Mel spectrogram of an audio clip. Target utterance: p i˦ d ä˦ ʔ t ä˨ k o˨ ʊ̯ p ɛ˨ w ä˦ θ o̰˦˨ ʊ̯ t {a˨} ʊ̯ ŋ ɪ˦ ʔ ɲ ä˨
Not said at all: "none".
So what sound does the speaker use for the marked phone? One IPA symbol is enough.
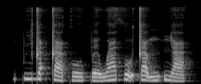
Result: a̰˦˨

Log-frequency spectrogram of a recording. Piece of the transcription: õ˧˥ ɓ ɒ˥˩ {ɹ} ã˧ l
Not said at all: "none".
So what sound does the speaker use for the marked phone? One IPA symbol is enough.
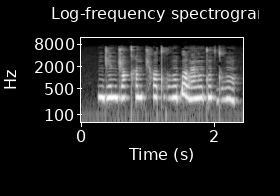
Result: l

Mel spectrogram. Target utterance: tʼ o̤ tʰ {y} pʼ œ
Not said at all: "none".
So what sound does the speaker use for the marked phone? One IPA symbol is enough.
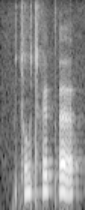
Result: ø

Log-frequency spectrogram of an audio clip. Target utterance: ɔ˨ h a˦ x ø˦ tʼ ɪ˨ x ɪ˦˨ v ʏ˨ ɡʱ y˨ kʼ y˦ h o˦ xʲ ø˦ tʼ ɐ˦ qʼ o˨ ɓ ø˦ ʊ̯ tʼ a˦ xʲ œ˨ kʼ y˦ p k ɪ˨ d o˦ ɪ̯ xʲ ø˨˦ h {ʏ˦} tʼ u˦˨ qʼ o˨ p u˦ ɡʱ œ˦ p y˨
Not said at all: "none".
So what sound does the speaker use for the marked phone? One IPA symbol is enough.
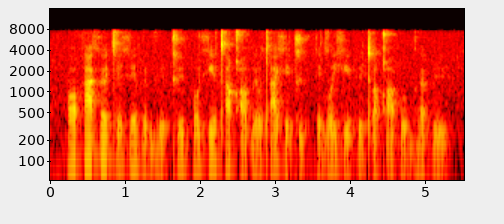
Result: y˦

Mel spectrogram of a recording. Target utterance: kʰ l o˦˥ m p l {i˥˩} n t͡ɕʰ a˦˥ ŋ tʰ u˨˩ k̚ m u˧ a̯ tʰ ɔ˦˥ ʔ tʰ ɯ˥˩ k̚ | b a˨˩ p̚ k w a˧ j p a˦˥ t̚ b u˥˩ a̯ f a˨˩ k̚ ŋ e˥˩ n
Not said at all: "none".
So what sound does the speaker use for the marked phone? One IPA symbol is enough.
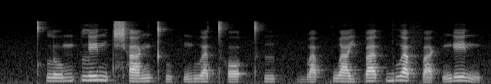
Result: e˥˩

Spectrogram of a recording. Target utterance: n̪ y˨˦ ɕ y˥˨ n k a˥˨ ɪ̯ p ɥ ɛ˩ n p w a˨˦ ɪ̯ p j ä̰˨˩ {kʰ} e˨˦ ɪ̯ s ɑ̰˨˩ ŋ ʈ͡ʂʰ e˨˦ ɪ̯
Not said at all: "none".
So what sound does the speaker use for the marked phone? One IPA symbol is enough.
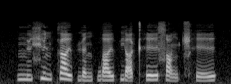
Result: kʰ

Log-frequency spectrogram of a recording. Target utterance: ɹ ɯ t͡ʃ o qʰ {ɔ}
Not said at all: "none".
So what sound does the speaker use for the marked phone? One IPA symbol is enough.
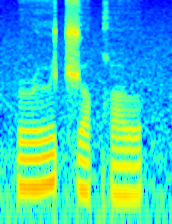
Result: o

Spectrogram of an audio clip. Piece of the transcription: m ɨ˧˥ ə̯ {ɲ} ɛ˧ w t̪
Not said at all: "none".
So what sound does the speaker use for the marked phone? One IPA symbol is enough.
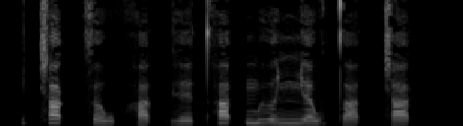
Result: ɲ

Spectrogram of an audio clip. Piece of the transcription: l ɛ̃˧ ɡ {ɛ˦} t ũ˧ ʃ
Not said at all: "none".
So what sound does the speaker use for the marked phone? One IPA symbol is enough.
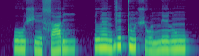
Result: e˦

